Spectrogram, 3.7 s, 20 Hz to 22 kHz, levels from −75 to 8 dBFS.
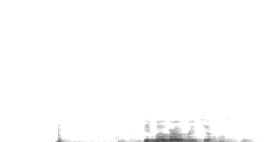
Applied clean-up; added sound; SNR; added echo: neural mask model DeepFilterNet 3.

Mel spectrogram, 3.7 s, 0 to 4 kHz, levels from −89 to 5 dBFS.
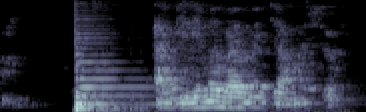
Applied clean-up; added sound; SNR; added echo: classical method WPE with log-MMSE.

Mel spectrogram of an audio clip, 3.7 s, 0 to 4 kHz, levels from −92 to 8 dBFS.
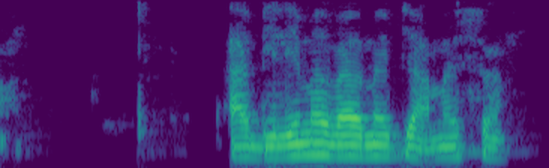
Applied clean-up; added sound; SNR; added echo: none; none; none; none.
